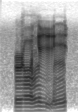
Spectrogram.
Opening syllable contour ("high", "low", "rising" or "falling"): rising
